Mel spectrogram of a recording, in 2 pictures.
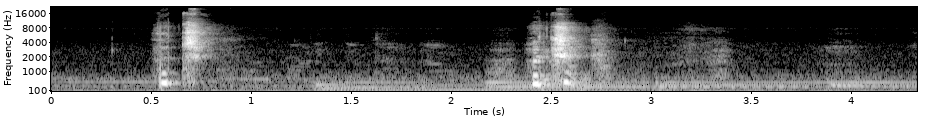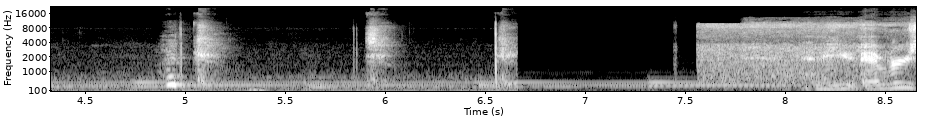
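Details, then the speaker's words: Chicken sneezing (owner suspects allergies): about five brief, sharp sneeze-like snorts, over soft background music. "a chicken sneeze watch this do it you've been just sneezing sneeze again what the hell apparently my chicken has allergies"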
